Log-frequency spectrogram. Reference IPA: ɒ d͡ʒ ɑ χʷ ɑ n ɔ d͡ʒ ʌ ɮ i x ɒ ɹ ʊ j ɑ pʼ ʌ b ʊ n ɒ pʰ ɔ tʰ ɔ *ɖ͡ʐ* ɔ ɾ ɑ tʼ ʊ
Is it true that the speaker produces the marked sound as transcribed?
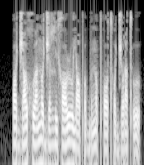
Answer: no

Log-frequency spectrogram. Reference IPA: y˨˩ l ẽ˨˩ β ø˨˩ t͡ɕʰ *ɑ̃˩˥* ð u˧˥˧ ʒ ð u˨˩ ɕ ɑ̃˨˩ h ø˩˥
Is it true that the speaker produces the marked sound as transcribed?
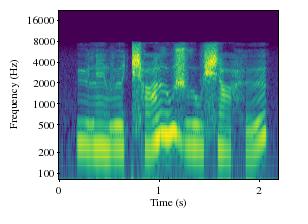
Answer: yes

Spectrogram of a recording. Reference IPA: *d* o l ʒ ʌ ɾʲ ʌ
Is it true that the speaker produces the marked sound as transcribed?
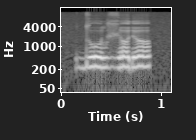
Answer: yes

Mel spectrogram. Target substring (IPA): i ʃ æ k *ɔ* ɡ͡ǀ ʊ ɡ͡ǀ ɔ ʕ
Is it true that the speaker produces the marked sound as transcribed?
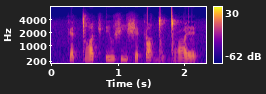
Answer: no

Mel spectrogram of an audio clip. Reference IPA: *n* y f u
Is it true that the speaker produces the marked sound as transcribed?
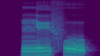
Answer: yes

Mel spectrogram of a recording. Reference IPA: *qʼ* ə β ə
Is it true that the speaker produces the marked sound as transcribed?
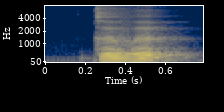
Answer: no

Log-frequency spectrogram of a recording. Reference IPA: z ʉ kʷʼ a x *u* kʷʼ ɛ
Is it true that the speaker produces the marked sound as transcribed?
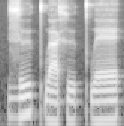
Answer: no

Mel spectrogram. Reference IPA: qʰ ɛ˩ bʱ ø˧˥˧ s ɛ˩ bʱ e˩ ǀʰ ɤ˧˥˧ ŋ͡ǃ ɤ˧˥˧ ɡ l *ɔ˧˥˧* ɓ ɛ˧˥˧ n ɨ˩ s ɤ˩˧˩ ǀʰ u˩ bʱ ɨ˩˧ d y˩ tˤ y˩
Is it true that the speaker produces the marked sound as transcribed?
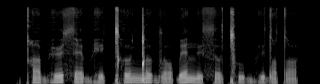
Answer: no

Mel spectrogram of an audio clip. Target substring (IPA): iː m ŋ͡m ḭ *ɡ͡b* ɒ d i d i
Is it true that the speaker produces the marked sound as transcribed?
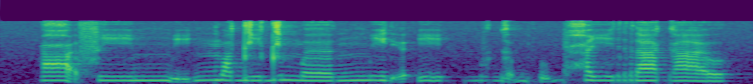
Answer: no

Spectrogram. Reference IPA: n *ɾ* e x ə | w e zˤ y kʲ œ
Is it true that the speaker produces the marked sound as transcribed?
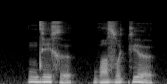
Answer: no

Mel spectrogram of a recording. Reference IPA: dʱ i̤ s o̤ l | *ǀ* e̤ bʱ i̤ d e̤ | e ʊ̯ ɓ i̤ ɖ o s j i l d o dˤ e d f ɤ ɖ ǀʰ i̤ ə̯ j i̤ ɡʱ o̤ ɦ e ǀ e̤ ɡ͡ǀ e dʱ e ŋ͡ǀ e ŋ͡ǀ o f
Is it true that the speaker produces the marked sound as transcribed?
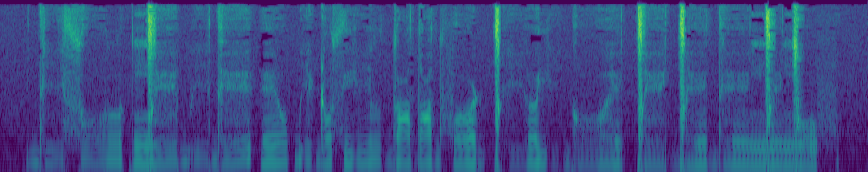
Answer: no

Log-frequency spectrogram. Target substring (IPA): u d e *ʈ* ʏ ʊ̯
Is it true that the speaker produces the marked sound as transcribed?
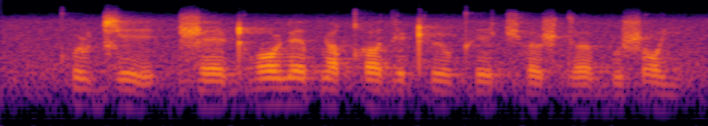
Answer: no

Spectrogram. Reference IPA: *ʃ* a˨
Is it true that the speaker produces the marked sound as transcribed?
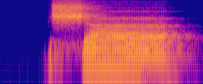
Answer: yes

